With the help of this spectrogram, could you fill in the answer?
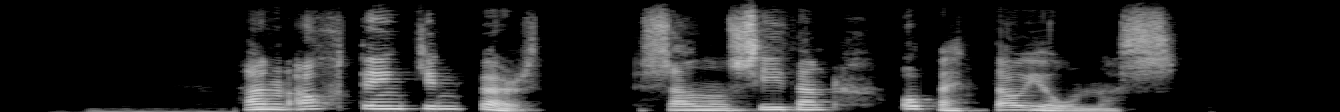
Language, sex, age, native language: Icelandic, female, 60-69, Icelandic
